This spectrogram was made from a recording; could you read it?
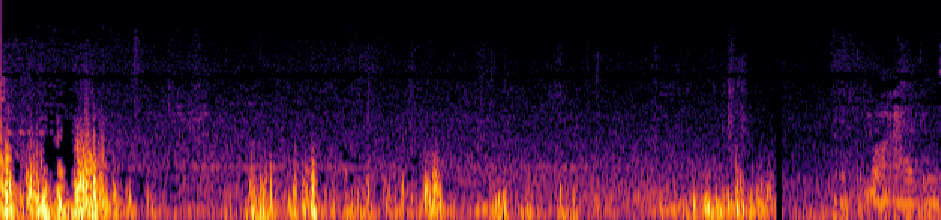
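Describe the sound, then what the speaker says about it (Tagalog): Gusty wind on a Quezon City condo building buffets the microphone in low rumbling bursts, with a brief moment of rustling and a voice heard faintly now and then. "Lakas ng hangin."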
